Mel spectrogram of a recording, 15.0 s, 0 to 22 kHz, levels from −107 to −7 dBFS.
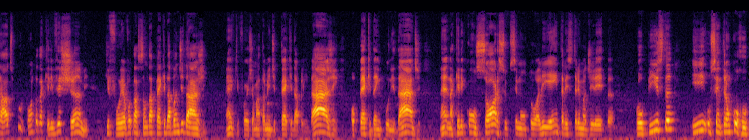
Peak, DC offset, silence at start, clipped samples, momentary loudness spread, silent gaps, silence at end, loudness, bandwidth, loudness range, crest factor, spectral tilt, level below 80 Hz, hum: -8 dBFS; under 0.1%; 0 s; under 0.1%; 16 LU; none; 0 s; -29 LUFS; 15.5 kHz; 5 LU; 22 dB; -4.5 dB/octave; -68 dBFS; none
